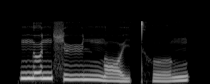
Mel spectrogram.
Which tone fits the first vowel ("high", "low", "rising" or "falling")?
high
